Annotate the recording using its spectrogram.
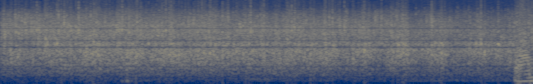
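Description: Audience applauding: many hands clapping in a dense, steady patter that stops as speech resumes near the end.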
